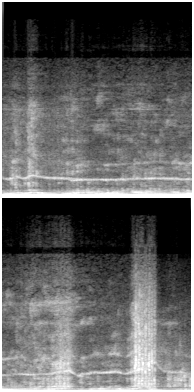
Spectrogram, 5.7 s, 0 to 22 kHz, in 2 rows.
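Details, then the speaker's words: BMW K100 after about three years in storage, oil present but black: engine settles into a steady, even low rumble with light throttle blips. Runs fine, normal running. "Well, against all odds, it does actually work. So yeah, I'm chalking that up as a massive win."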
